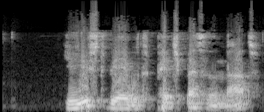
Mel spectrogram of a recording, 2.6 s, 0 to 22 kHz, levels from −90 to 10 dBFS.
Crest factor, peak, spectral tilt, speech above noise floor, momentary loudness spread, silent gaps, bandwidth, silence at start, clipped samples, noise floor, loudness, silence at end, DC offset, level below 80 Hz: 10 dB; 0 dBFS; -3.5 dB/octave; 48 dB; 5 LU; none; over 20 kHz; 0.65 s; 0.3%; -56 dBFS; -8 LUFS; 0.05 s; under 0.1%; -36 dBFS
